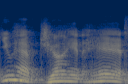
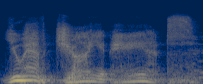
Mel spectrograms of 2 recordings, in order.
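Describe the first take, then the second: First: Slow suggestive line. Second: Slow amazed line. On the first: Girl's suggestion retold. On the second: First version, amazed. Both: Retold or imitated.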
